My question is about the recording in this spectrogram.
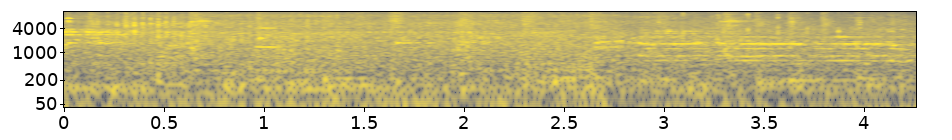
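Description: Background music with busy street traffic rumbling underneath, with a few held notes near the end.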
